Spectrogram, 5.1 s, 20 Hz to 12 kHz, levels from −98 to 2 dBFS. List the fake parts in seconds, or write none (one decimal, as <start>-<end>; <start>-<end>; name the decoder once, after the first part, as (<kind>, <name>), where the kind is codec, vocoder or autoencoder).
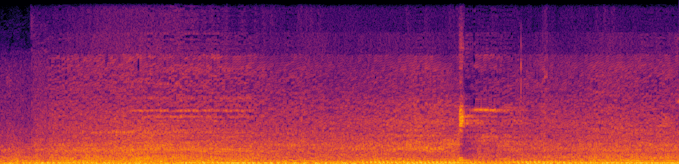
1.0-1.9 (codec, SNAC)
